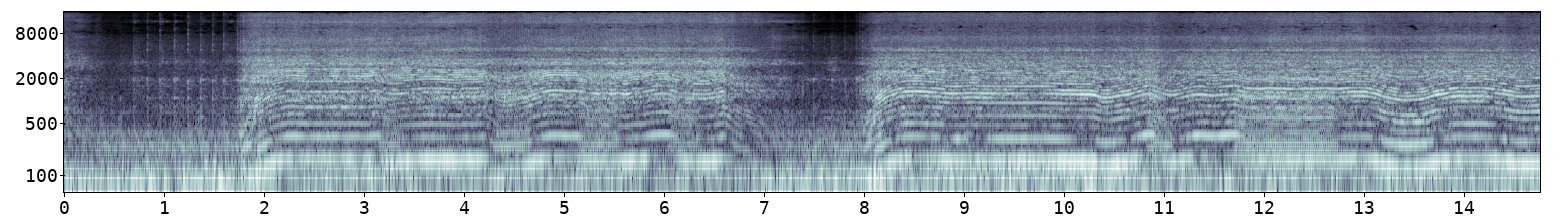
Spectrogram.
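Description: A chainsaw cuts through a poplar tree branch, its engine droning loudly and steadily with pitch rising and falling as it bogs and revs. It drops off briefly twice before surging back.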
